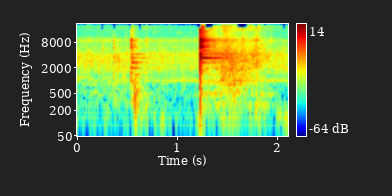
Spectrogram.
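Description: Spices fry in a pan for a vegetarian aloo dum, a steady low sizzle broken by two sharp clinks of a spoon or spatula against the pan, the second louder and followed by a brighter hiss.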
